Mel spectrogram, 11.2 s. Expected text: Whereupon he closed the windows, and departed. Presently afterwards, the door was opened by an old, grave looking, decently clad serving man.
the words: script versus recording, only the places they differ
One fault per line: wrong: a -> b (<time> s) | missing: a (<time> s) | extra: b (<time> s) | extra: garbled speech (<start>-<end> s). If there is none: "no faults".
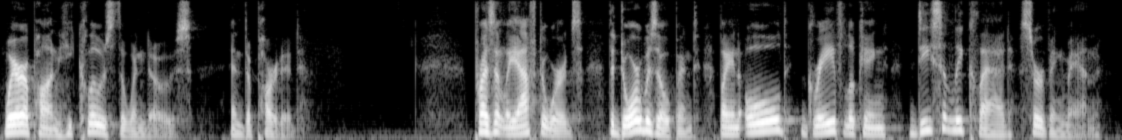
no faults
